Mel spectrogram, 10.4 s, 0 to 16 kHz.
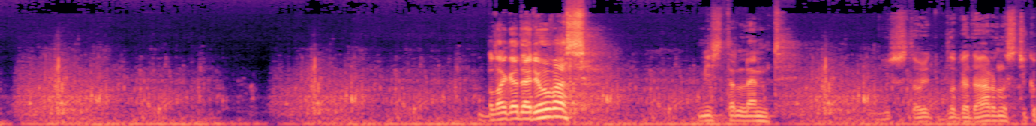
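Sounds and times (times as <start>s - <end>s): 
oars dipping and pulling through water rowing a ship's boat: 0.0s - 10.3s
speech: 4.9s - 6.0s, 7.0s - 8.0s, 8.9s - 10.3s.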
